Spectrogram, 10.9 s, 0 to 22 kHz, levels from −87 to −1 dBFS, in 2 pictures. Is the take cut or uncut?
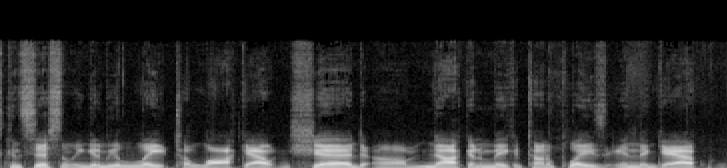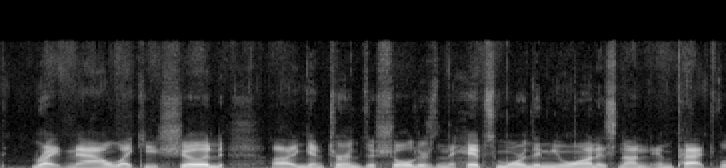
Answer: uncut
